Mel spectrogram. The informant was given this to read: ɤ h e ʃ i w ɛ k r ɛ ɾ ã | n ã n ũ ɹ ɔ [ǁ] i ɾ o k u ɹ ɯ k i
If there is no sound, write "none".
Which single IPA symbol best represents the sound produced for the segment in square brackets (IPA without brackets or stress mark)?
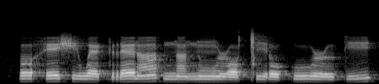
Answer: ǀ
